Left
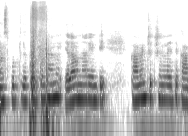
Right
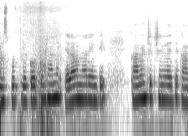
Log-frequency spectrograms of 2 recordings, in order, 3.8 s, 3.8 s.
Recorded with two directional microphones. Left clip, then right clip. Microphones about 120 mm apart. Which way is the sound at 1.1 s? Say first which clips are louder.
Right 4 dB; 30° right (ahead or behind).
